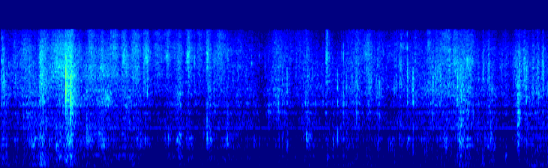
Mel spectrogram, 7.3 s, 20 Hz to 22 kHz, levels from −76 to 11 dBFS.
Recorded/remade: recorded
